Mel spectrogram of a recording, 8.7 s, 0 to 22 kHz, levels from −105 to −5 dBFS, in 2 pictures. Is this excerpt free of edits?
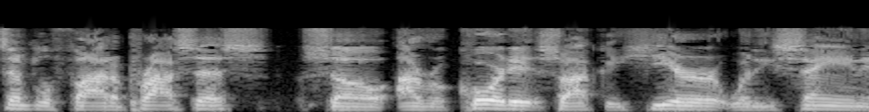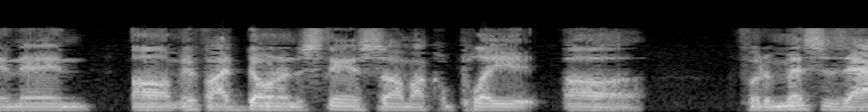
no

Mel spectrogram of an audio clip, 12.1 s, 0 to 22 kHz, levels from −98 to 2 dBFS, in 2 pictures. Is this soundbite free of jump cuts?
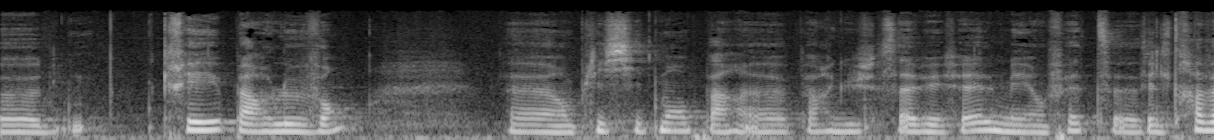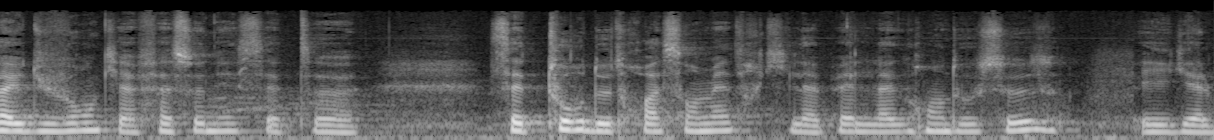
no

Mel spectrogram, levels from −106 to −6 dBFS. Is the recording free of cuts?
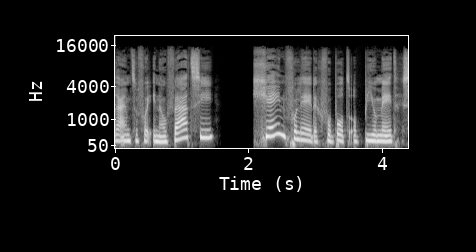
yes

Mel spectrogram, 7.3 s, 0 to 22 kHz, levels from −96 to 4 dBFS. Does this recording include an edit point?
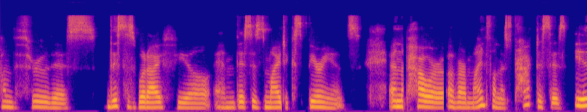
yes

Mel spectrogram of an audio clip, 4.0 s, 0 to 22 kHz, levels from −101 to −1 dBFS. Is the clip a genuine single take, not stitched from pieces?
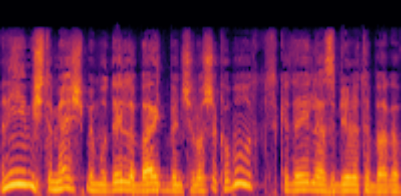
yes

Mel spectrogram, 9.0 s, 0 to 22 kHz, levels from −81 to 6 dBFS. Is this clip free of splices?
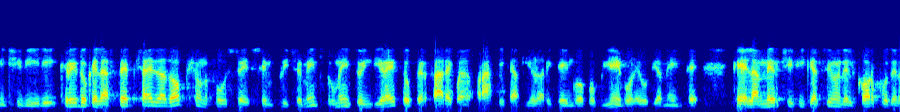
no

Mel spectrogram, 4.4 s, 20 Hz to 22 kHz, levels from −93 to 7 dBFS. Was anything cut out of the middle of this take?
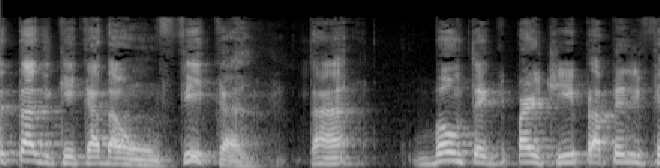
no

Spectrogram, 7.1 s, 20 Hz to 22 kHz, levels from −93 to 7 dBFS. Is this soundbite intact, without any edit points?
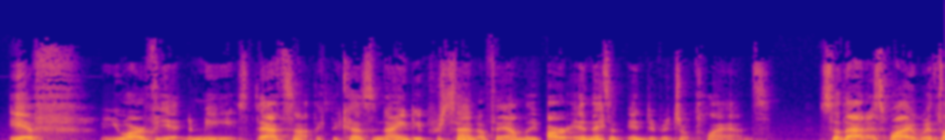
no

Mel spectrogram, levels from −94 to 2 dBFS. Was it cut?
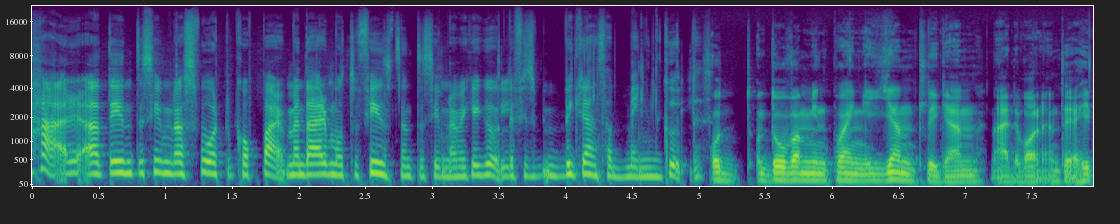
yes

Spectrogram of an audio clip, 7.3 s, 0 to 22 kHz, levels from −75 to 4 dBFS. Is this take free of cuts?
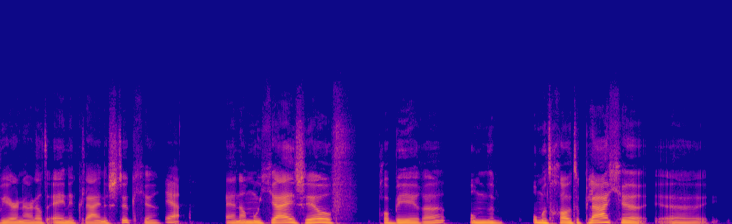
yes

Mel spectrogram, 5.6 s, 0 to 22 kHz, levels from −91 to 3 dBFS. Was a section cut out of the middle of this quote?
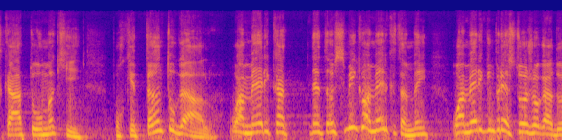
yes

